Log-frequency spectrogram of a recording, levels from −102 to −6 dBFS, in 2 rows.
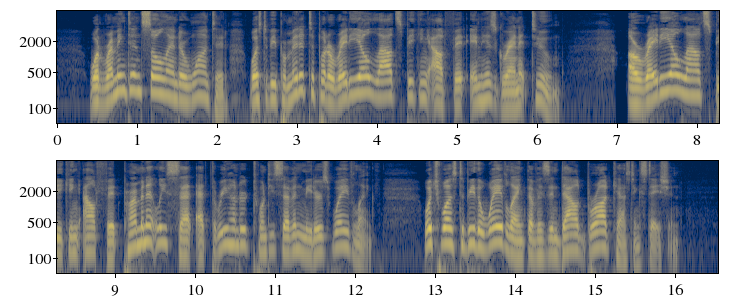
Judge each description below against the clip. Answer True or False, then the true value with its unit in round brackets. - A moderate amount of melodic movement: False (6.3 semitones)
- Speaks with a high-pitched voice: False (155 Hz)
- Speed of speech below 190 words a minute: True (155 wpm)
